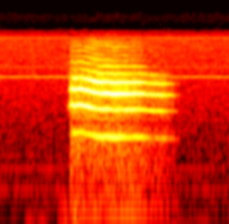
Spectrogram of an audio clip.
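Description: A single clear, close cat meow rises sharply, holds briefly with a bright tonal cry and then fades away, heard alone without talk.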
